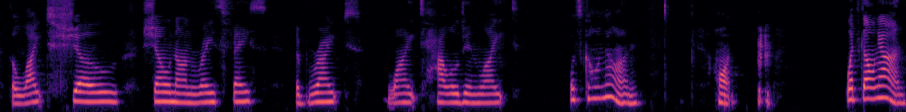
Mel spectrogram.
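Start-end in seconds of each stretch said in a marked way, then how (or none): 10.6-11.4 jittery, nervous, pitched-up voice. Narrator reading Josh's line as a bright light shines on Ray; high-pitched, nervous voice. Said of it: "Josh asked in a high-pitched, nervous voice".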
